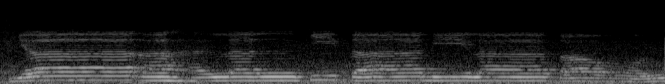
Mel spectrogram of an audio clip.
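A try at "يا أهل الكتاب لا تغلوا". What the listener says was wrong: Ta-nya tipis juga. La ta. Huruf goinnya baru tebal.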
